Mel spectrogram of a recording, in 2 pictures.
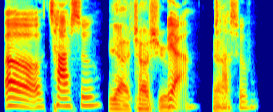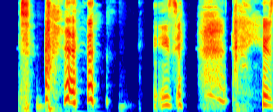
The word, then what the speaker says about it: chashu: is sh yes yeah charu remember CJ was here and he was like that's not how you pronounce it it's like chashu oh chashu yeah chashu yeah chashu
